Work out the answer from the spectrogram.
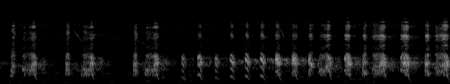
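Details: Chukar partridge calling in a run of harsh chuck notes that start spaced and irregular, then quicken into a rapid, rhythmic chattering series, growing louder toward the end, with a faint steady high hiss behind.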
